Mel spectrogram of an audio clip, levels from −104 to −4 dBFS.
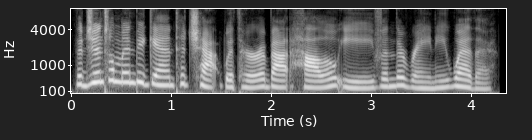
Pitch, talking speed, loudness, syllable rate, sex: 225 Hz, 195 wpm, -18 LUFS, 5.4 syllables/s, female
